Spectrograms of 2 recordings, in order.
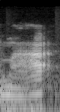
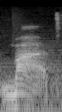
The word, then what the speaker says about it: Ma'at: That's what I know the Ma'at to be, and that's what they call it, the Ma'at, not Mat. And then but I guess it is pronounced that if you run it together, and then they have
